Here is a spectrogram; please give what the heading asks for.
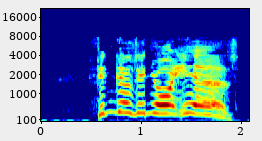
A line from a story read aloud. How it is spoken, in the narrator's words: bellowed Mr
